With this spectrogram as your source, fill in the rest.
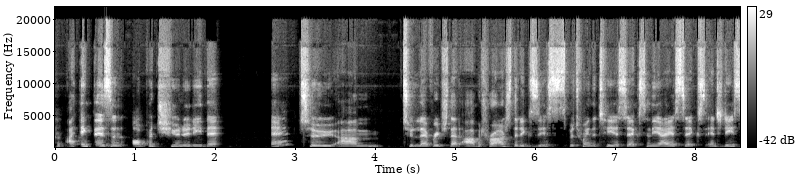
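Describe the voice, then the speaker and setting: In an Australian accent, the voice has a bright, sharp tone and ordinary pitch variation at a moderate pace. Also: woman, medium pitch for a woman. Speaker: mining company chief executive. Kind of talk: investor Q&A. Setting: live online webinar.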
